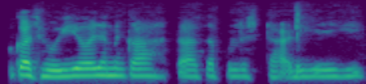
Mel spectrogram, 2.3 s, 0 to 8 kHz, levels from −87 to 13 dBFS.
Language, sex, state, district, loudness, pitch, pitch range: Hindi, female, Uttar Pradesh, Budaun, -24 LUFS, 195 Hz, 185-210 Hz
